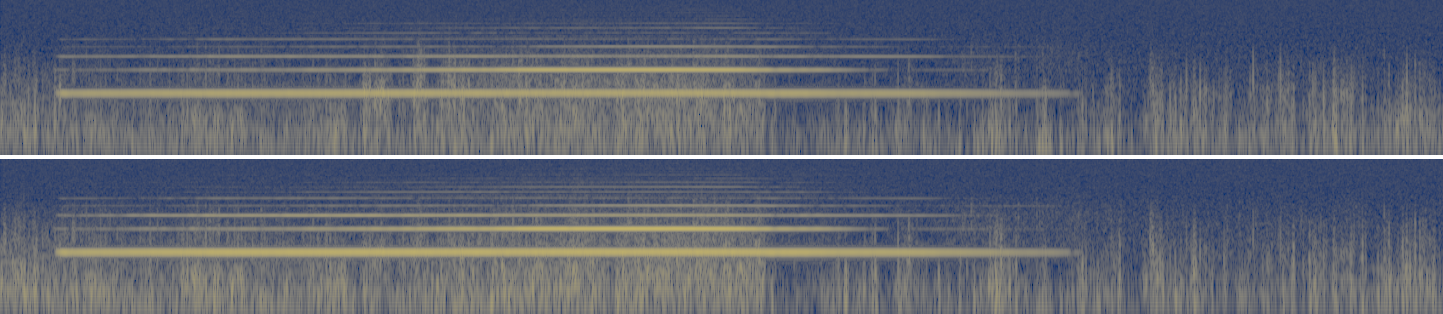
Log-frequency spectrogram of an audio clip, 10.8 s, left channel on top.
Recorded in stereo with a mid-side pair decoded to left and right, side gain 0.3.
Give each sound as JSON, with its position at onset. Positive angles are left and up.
{"t": 0.4, "sound": "a flute", "azimuth_deg": -60, "distance_m": 1.4}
